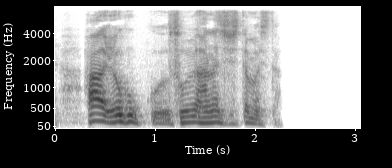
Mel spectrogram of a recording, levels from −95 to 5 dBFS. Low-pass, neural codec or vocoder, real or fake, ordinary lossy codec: 7.2 kHz; none; real; none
